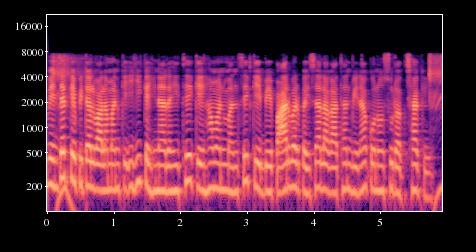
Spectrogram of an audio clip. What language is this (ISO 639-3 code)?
hne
